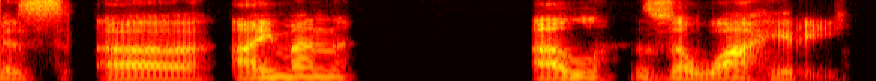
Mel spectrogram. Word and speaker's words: Zawahiri: it uh how is it how do you pronounce his last name uh well his name is uh ayman al zawahiri zawahiri it's dr alzeroth yes that's true doctor ayman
